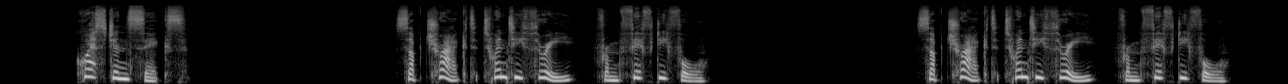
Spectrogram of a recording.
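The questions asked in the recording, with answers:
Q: Subtract 23 from 54.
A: 31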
